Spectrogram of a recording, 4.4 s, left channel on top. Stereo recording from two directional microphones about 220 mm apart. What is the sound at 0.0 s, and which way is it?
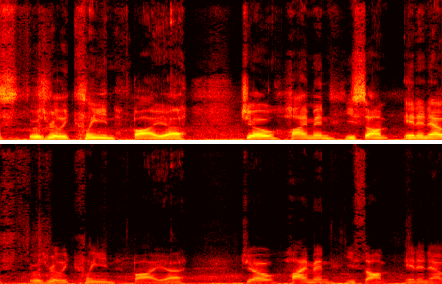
Speech, 55° left (ahead or behind).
